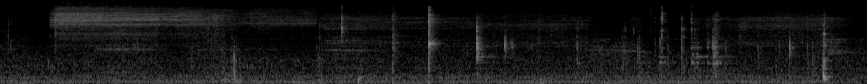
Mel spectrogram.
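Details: Bicycle inner tube, off the wheel: a sharp steady hiss of escaping air for about a second, then scattered handling clicks; the leak is at the base of the valve stem, an almost impossible place to patch, so a new tube is needed.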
